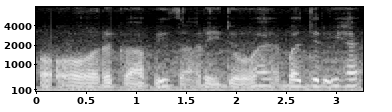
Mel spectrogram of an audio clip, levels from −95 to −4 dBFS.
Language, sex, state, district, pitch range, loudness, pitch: Hindi, female, Punjab, Pathankot, 100-120 Hz, -15 LUFS, 110 Hz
